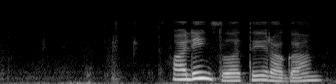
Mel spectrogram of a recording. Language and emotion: Russian, neutral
